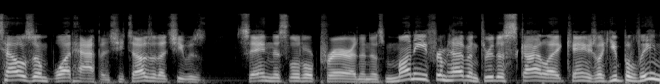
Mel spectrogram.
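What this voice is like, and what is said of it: Usual voice. Nothing is said of it.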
